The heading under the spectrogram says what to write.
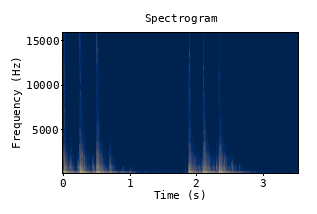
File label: knock on Fusuma; knocking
